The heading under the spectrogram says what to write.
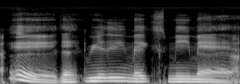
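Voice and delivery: droopy, hangdog cartoon hound voice. Remembering how a man talked, the speaker does a Droopy Dog voice. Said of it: "you know how Droopy Dog talks like this".

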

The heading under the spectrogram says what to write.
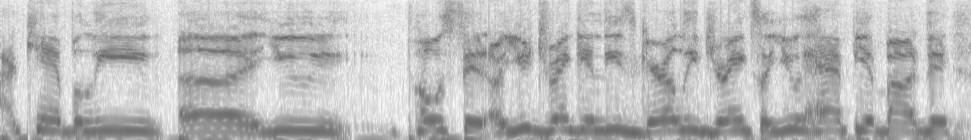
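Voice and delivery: usual speaking voice

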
